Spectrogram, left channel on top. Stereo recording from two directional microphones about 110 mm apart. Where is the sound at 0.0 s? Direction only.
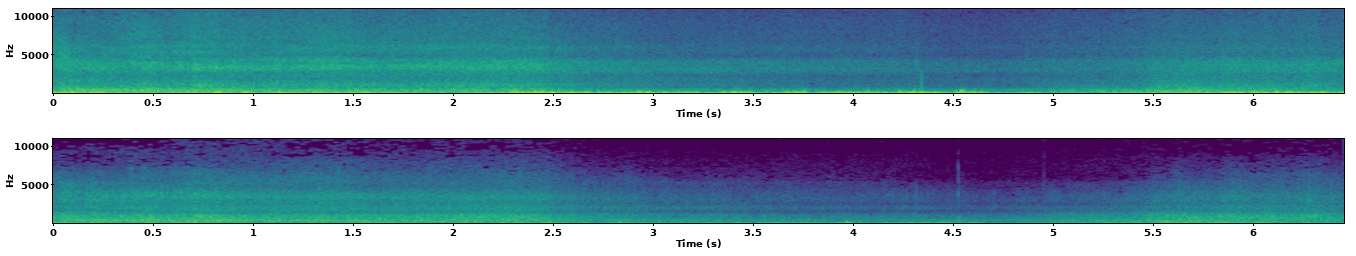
20° left (ahead or behind).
